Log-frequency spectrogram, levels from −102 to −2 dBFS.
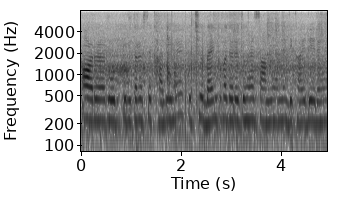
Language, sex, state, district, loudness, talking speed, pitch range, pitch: Hindi, male, Chhattisgarh, Raipur, -21 LUFS, 205 wpm, 215-225 Hz, 220 Hz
